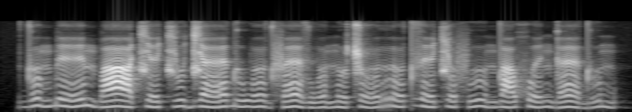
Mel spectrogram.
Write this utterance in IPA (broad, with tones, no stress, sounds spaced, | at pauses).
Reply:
d ɵ˩˧˩ m b eː˧˩˧ m b aː˩˧˩ t͡ɕ e˧˩˧ t͡ɕ ɯ˩˧˩ d͡ʑ ɛː˧˩˧ d ɯ˧˩˧ w ɵː˩˧˩ d f ɛː˩˧˩ z w ɵ˩˧˩ n ɯ˧˩˧ ʈ͡ʂ ɵː˧˩˧ r ɵː˧˩˧ t z e˧˩˧ t͡ɕ ɵ˧˩˧ f ɯː˩˧˩ n d a˧˩˧ χʷ e˧˩˧ ŋ ɡ ɛː˩˧˩ d ɯ˩˧˩ m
